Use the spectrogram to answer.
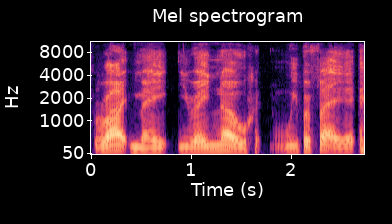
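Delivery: high, loud Australian put-on; mock Australian accent. Friend speaks as the Australians, mock Australian accent. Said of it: "it was the Australians who perfected it".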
